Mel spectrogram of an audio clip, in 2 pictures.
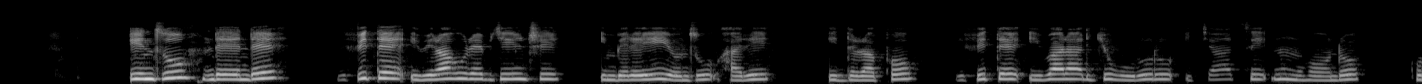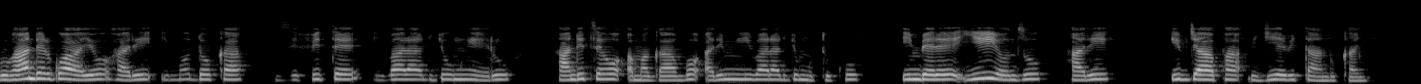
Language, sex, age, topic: Kinyarwanda, female, 18-24, government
